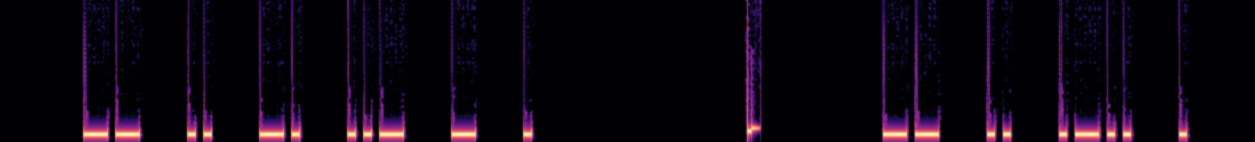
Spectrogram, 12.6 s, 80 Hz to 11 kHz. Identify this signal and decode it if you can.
Morse code, heard as a keyed tone, about 15 wpm, spaced as for 11 wpm, 700 Hz. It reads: MINUTE MILE
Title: 2x Character Spacing - Top 500 Words - 15wpm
